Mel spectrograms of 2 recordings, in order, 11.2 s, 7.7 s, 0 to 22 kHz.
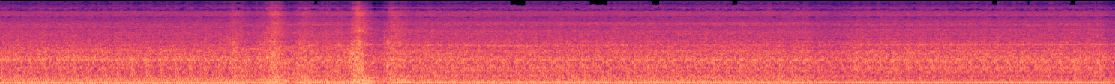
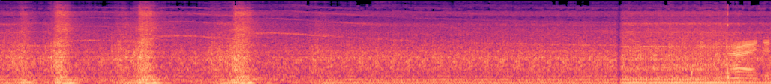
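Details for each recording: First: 1993 Cummins 12-valve diesel in D350 chassis (1940 Chevy truck body), first start with temporary 3-inch exhaust: fast, steady clatter held high without throttle, no settling; idle set too high, fixed by backing off idle screw and adjusting rod. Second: 1993 Cummins 12-valve diesel on D350 chassis in a 1940 Chevy truck, idle rod just extended and being adjusted: after early throttle blips, steady low idle with even regular beat, no misses or knocks; normal idle.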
